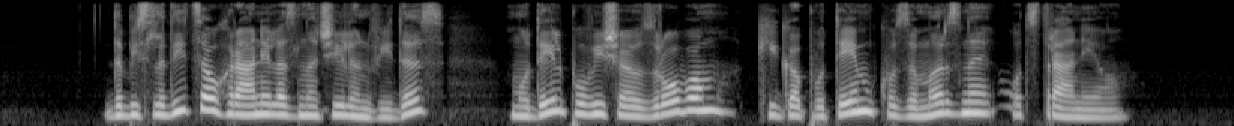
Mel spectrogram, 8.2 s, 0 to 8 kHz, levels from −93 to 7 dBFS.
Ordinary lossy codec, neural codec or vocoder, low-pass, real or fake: none; none; 7.2 kHz; real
